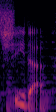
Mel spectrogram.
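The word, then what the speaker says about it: Shiida: the castle it's princess sheta it doesn't look like it should be should be pronounced that way but but apparently that is the way to pronounce it Shah what is it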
